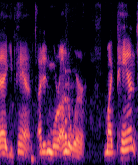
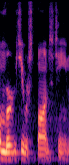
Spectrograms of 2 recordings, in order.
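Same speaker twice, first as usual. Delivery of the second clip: ordinary talk, nothing marked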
